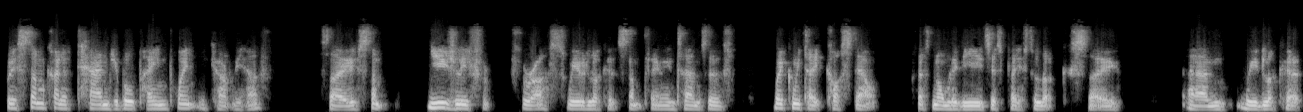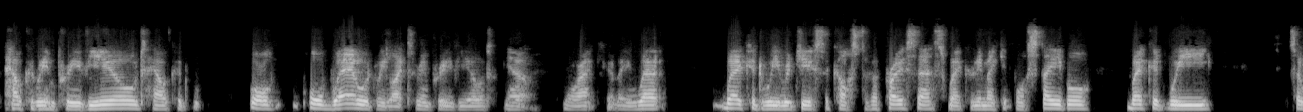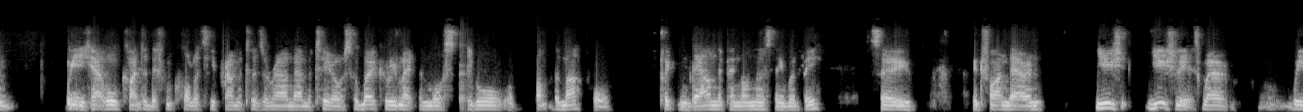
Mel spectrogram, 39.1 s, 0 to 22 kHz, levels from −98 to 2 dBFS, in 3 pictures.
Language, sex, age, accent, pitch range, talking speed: English, male, 30-49, British, 120-140 Hz, 195 wpm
